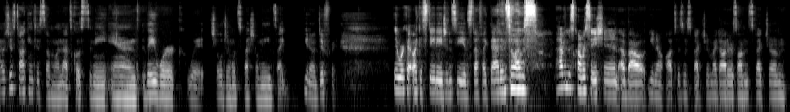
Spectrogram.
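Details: Mother who has had a laryngectomy (larynx removed), voicing method not stated; alaryngeal speech after laryngectomy.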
